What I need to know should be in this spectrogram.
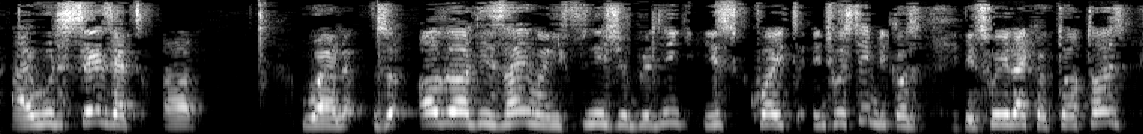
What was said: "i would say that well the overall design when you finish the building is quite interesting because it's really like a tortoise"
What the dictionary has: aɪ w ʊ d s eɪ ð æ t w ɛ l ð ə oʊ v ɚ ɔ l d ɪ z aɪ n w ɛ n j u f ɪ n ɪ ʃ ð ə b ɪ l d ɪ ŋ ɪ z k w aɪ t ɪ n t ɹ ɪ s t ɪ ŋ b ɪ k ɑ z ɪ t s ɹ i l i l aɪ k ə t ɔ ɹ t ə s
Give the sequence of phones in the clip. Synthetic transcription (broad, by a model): aɪ w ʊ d s eɪ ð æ t w ɛ l ð ə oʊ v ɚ d ɪ z aɪ n w ɛ n j u f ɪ n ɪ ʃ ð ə b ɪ l d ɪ ŋ ɪ z k w aɪ t ɪ n t ɹ ɪ s t ɪ ŋ b ɪ k ɑ z ɪ t s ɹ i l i l aɪ k ə t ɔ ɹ t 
